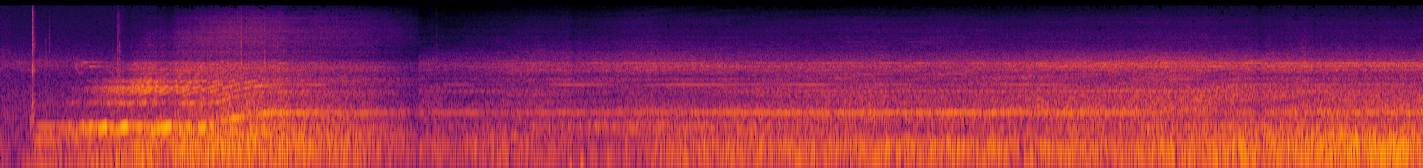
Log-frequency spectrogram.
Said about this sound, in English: So right now, what I'm going to do is turn this on, and it's going to blow air, I'll follow it with the camera, through the plenum, into the compost pile, and then up.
